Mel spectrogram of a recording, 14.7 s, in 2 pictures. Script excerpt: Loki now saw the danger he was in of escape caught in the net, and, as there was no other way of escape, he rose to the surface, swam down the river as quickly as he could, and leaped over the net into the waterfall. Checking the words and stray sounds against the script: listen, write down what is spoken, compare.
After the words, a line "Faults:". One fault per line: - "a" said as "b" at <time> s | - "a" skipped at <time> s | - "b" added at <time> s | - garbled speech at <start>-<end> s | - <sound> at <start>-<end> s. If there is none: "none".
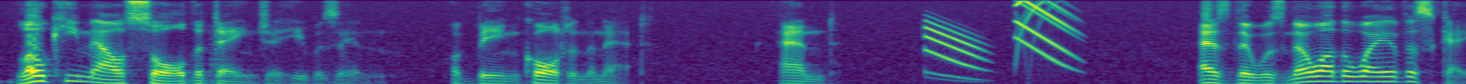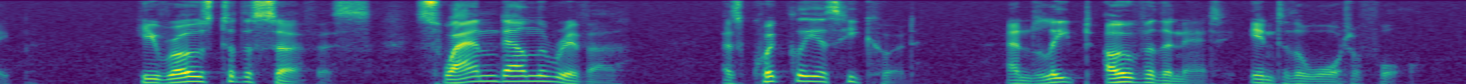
Loki now saw the danger he was in of being caught in the net, and, as there was no other way of escape, he rose to the surface, swam down the river as quickly as he could, and leaped over the net into the waterfall.
Faults:
- "escape" said as "being" at 2.4 s
- chirp at 4.6-5.4 s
